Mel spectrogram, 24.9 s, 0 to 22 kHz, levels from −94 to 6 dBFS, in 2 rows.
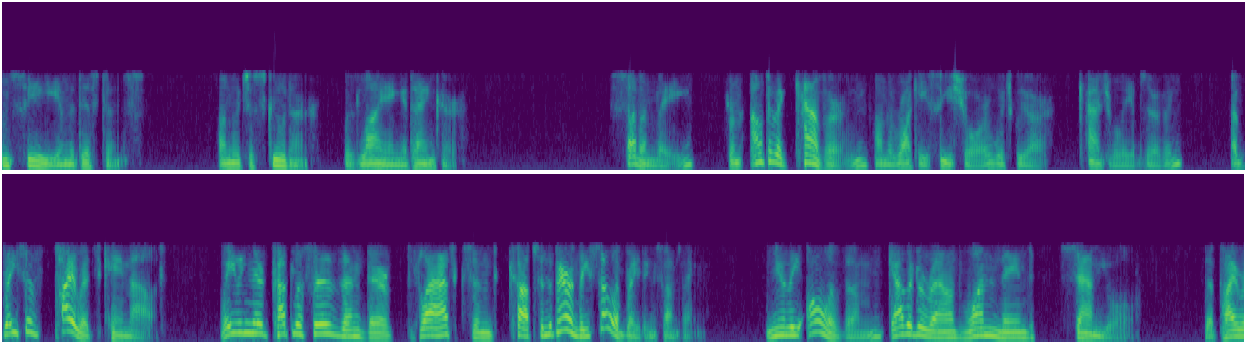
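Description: Tandem speech coding runs throughout: the speech sounds coded twice in succession by a narrowband mobile-style codec, likely with an ordinary telephone link between. The second coder works on the first's damage, so the speech is rough, warbly and muffled, with nothing above 3.7 kHz.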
